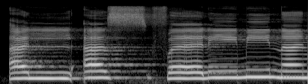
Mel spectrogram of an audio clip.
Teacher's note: Sinnya dialirkan, suaranya dialirkan nafasnya, dan ini punya ciri khas sifat yang tidak memiliki lawan, namanya sofir. Sofir itu artinya ada desis seperti suara ular.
